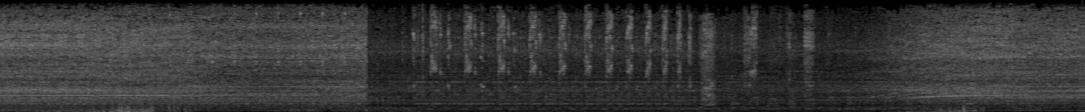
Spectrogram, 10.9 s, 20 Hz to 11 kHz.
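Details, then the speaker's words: Creality K2 3D printer. Quick, high squeaks about three times a second during print motion, loud enough to hear all over the house: squeaking while printing; owner suspects a bad pulley. "it sounds like a pack of mice are living in it and is so loud and such like the perfect pitch I can hear it in all corners of my house"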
